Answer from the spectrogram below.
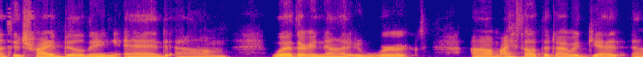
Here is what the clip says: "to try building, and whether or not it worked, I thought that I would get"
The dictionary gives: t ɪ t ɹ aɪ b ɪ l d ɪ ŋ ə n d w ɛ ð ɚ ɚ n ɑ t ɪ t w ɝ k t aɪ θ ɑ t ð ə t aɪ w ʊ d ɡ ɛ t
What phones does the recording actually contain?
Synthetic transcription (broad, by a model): t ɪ t ɹ aɪ b ɪ l d ɪ ŋ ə n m w ɛ ð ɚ ɚ n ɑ t ɪ t w ɝ k t aɪ θ ɑ t ð ə t aɪ w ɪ d ɡ ɛ t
